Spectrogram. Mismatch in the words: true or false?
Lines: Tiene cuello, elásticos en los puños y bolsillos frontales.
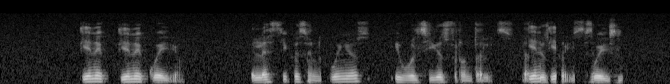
true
